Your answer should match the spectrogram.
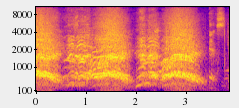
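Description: A group of voices shouts cheers in unison, loud rising-and-falling hurrahs repeated in quick succession, with no one speaking separately.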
